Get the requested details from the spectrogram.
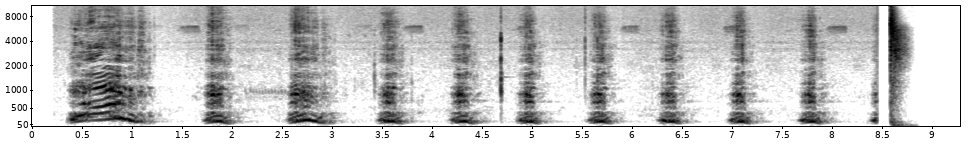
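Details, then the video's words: Angry lion, described as a baby white lion, roaring: a long opening roar followed by a series of short, deep grunting roars about every 0.7 seconds, ending with a sharp click. "Angry LION"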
